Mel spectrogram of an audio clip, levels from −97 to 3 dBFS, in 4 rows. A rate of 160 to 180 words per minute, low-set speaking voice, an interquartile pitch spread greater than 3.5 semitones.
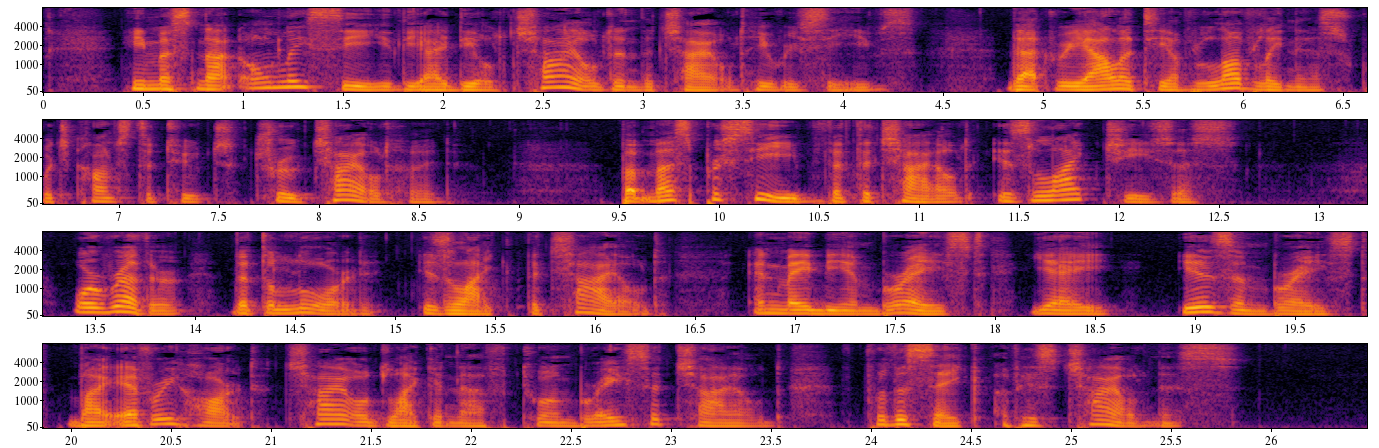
No: average, 140 wpm; low, 115 Hz; average, 4.6 semitones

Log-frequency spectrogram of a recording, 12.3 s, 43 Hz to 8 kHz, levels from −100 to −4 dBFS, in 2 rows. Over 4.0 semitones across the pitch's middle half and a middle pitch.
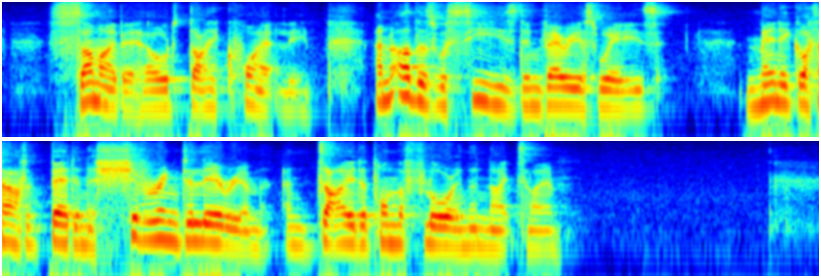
No: average, 3.0 semitones; medium, 145 Hz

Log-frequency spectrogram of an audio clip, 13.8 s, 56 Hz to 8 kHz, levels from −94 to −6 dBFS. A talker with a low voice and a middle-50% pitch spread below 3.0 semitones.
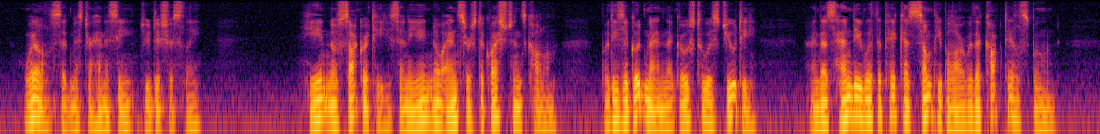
No: very low, 85 Hz; average, 4.5 semitones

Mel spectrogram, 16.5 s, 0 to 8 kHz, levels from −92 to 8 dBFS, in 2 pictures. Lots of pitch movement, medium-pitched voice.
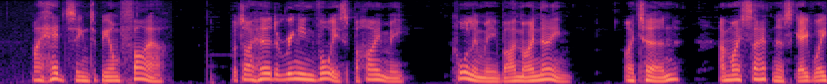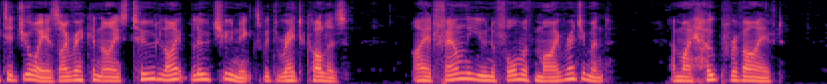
No: average, 4.7 semitones; medium, 150 Hz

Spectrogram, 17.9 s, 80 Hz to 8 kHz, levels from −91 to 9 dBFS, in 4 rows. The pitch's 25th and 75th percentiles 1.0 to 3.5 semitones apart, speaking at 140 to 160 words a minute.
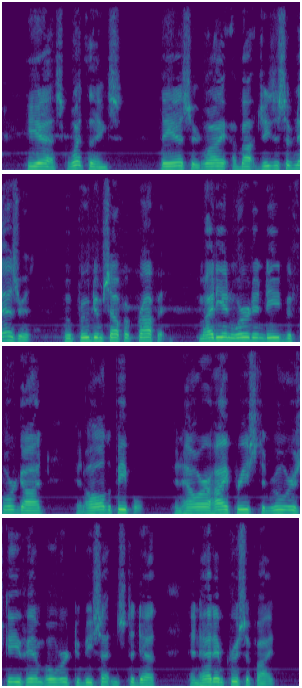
Yes: narrow, 2.5 semitones; average, 155 wpm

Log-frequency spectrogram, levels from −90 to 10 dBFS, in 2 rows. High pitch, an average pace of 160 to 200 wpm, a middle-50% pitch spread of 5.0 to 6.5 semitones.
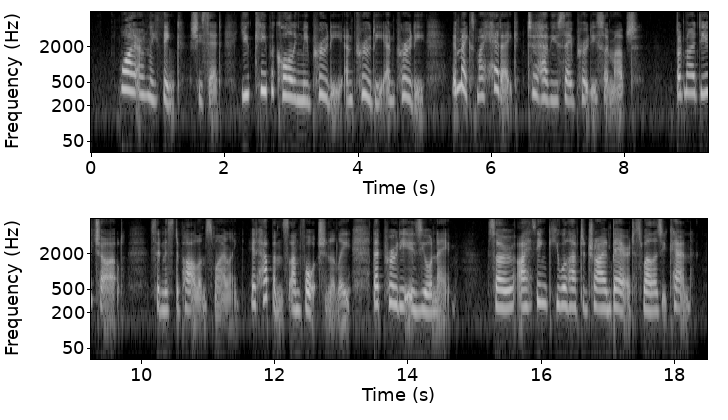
No: very high, 275 Hz; average, 190 wpm; average, 4.6 semitones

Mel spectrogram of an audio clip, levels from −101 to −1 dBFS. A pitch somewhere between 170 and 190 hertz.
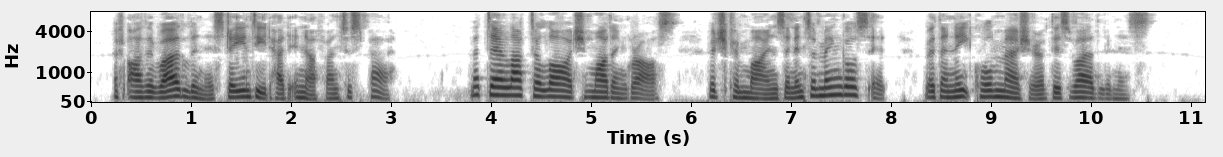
Yes: medium, 185 Hz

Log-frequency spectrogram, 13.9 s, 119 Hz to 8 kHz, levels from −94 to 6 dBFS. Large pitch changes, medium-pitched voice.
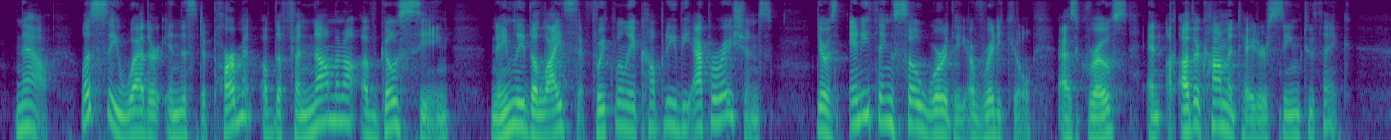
Yes: wide, 6.1 semitones; medium, 150 Hz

